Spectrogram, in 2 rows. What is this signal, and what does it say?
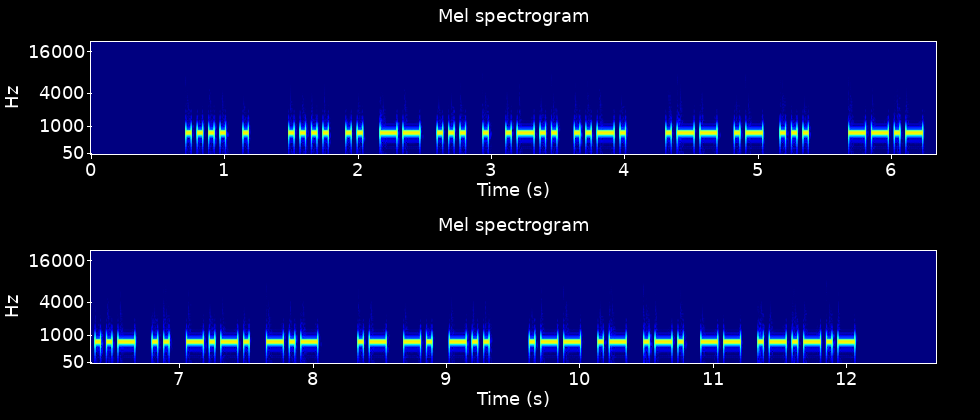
Morse code, heard as a keyed tone, about 28 wpm, 700 Hz. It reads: HE HIMSELF WAS QUICK AND WARM.
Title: Sentences from Top 1600 Words 28wpm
